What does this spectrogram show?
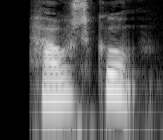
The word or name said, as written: havskum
